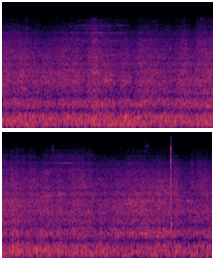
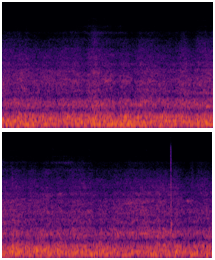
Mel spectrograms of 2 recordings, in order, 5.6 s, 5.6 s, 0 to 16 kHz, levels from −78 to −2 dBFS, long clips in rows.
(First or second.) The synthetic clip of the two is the second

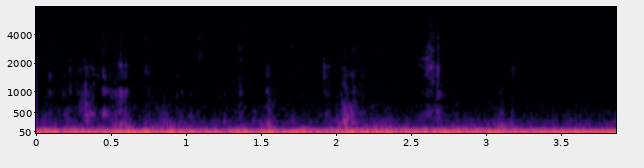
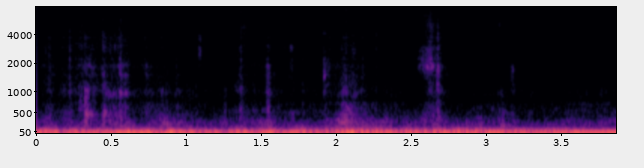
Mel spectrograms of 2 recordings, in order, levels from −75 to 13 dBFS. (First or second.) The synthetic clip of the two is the second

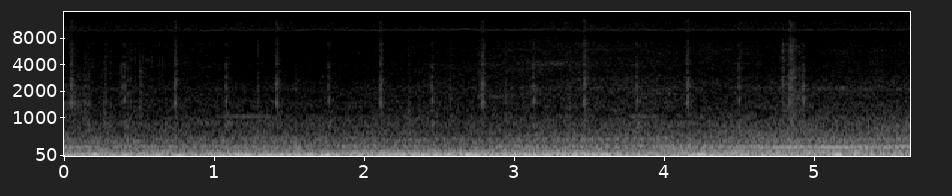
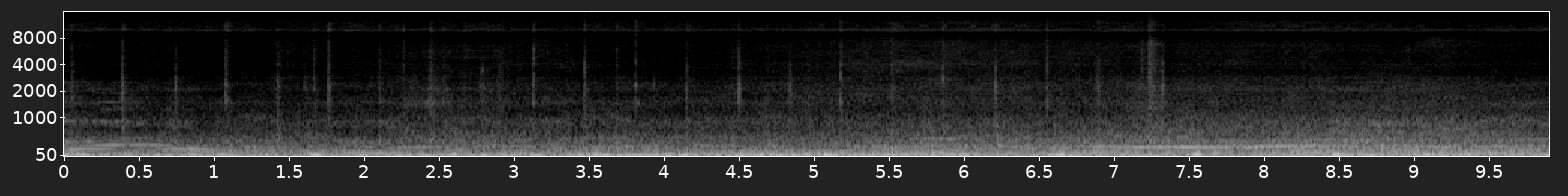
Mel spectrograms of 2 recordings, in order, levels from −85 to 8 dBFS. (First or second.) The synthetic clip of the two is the second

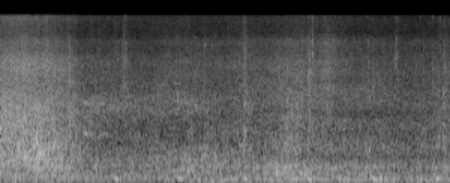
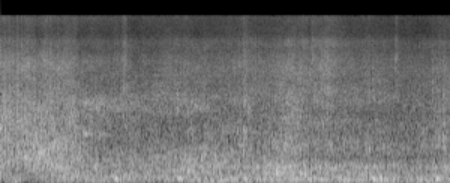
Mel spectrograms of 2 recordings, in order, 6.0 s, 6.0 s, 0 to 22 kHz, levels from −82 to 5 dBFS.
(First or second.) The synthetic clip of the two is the second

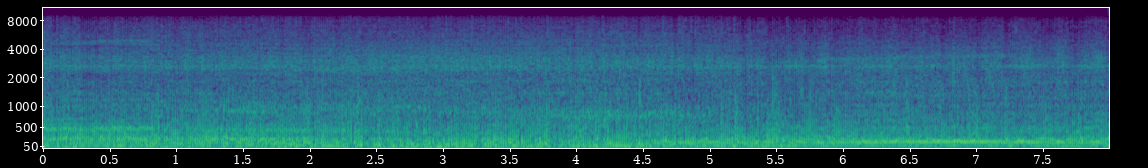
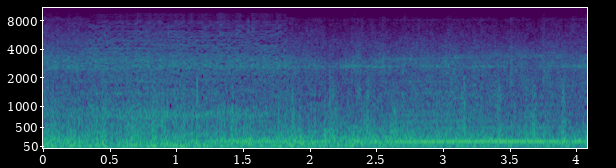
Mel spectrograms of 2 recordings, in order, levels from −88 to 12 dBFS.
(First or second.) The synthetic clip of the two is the first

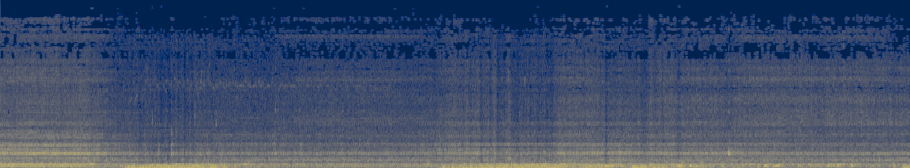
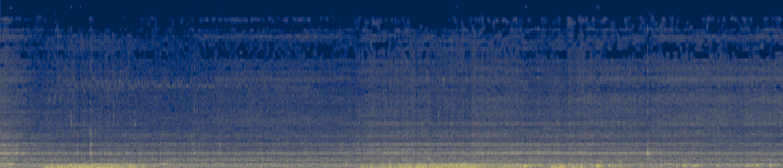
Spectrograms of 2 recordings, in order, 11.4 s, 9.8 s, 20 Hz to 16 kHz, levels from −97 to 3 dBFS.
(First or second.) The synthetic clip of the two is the second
